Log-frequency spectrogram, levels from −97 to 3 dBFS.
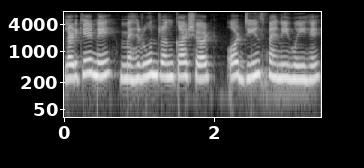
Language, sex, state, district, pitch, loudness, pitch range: Hindi, female, Uttar Pradesh, Muzaffarnagar, 275 Hz, -13 LUFS, 255-290 Hz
